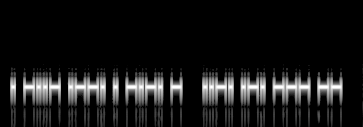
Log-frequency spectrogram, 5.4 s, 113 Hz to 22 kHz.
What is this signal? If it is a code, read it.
Morse code, heard as a keyed tone, about 25 wpm, 600 Hz. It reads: EXPECT FROM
